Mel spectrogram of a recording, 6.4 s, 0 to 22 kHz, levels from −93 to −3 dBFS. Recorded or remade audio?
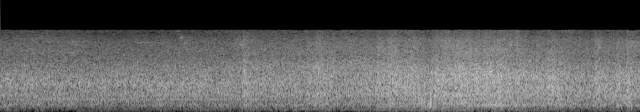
recorded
